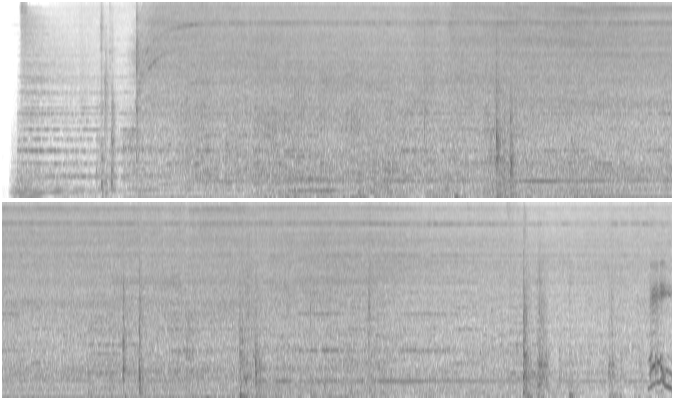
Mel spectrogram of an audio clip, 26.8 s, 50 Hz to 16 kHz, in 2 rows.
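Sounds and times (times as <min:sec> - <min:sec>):
vacuum cleaner running: 0:00.6 - 0:26.7
vacuum cleaner bumps and clunks as it is pushed around: 0:06.9 - 0:12.1, 0:15.1 - 0:21.3, 0:23.6 - 0:26.0.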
